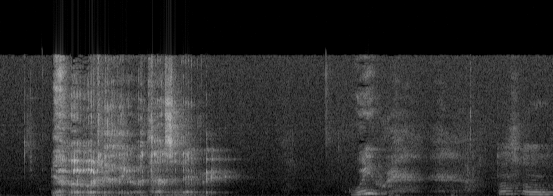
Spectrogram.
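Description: A loud, prolonged rumbling burp lasting about two seconds, deliberately produced, followed by brief speech.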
